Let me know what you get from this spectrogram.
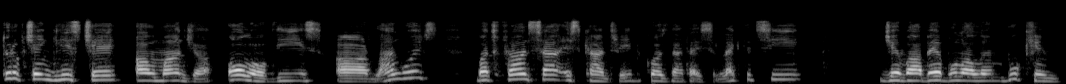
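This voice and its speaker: Casting: female language teacher, non-native English speaker, unhurried and halting, soft-edged mellow tone, walking learners through exercises. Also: lowish voice, no room sound, dull audio. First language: not English. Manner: halting, repetitive, explaining step by step. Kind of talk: bilingual lesson, reading out exercises and explaining answers.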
